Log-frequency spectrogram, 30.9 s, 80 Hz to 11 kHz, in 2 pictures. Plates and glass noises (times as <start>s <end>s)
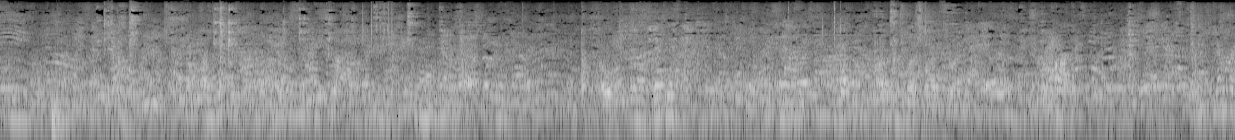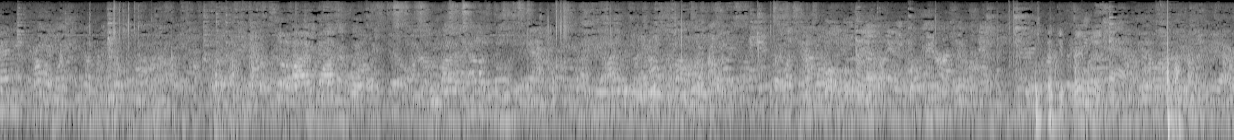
1.2s 5.8s, 20.2s 30.8s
